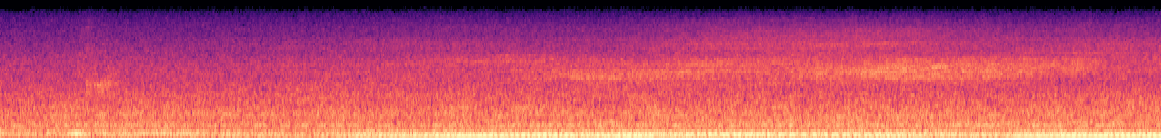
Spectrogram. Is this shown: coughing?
no

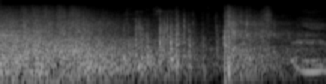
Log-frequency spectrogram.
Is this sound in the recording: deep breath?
no

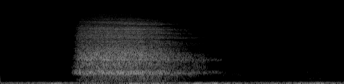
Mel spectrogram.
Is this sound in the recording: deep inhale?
yes

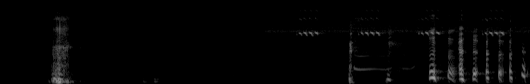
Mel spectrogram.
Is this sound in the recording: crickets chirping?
yes

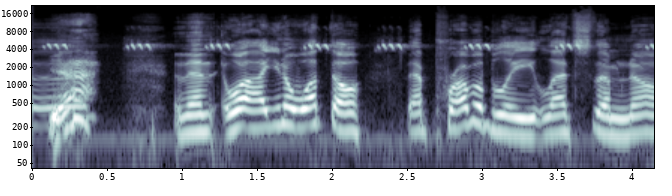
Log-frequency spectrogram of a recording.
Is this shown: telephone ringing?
no

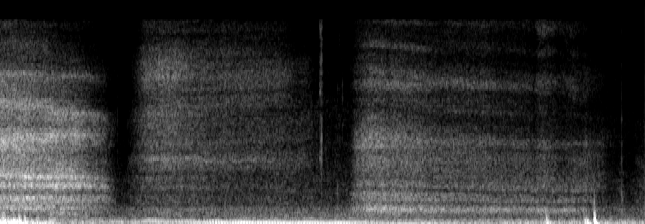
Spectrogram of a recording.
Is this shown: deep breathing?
yes

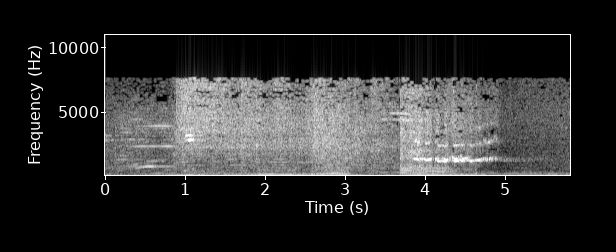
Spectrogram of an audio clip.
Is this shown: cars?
yes

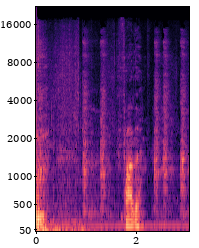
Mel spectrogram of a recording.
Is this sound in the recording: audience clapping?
no

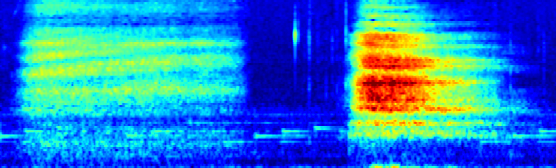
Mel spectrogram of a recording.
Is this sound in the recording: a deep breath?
yes

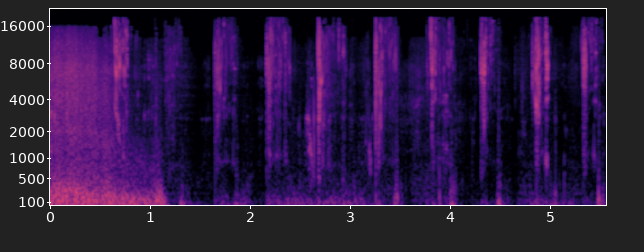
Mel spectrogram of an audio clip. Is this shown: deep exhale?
no

